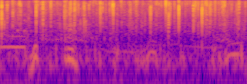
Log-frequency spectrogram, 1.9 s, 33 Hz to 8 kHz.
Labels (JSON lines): {"label": "biophony, cascading saw", "recorder": "SoundTrap 600 or HydroMoth"}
